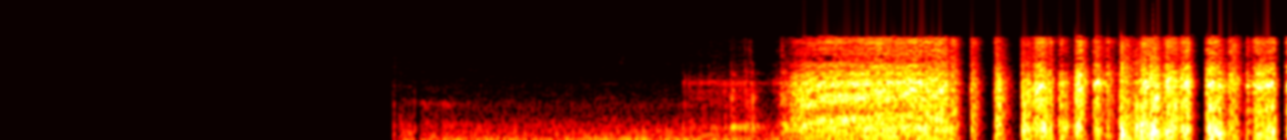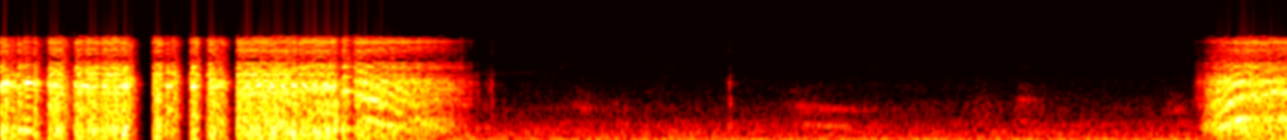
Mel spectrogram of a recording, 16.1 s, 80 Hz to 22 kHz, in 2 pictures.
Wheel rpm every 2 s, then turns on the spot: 0, 0, 0, 150, 160, 0, 0, 50.
none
